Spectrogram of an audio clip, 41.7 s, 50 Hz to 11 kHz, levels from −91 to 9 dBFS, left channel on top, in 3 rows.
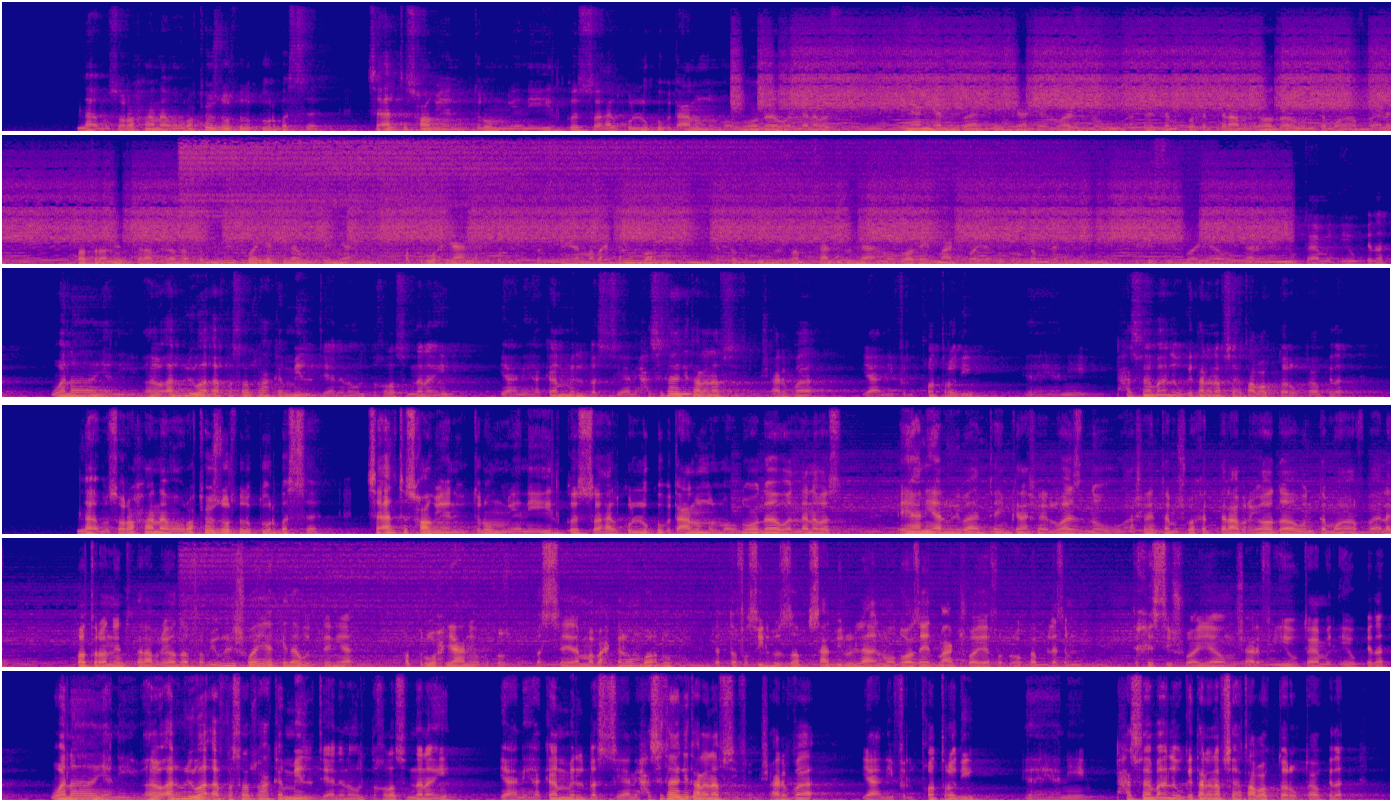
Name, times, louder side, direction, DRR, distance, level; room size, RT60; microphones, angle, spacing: voice 1, 0.7-3.2 3.7-8.4 9.0-13.9 14.6-17.4 17.9-20.6 21.2-24.7 25.2-27.7 28.3-32.3 32.8-35.9 36.4-37.5 38.0-38.7 38.9-41.2, right 4 dB, 85° right, 12 dB, 0.7 m, -33 dB
sound 1, 7.3-26.8, left 9 dB, 80° left, 0.4 m, -39 dB
sound 2, 15.6-26.1, left 2 dB, 25° left, 0.5 m, -37 dB
29.0 x 19.0 x 8.1 m, 2.9 s
head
